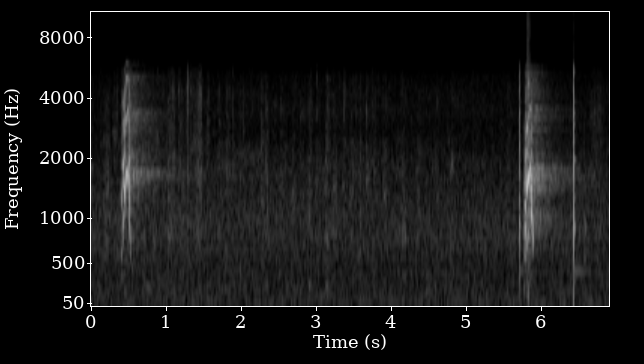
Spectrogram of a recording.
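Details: A female Cairn Terrier, keen on hunting squirrels, gives two sharp, high barks about five seconds apart.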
